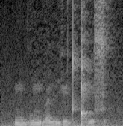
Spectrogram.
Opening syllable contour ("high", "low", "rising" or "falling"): high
